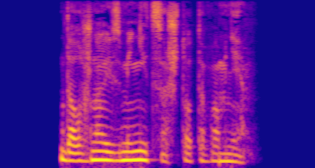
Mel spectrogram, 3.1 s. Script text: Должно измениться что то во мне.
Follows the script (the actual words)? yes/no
yes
